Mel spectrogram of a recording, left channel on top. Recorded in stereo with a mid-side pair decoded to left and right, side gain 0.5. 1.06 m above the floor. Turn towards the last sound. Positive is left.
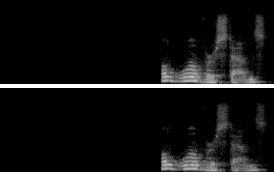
turn(degrees=75)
